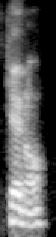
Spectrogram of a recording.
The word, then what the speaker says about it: Kinnell: And I mean, we had gone so long saying Canal, everybody gotten used to it, but it's Kinnell.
